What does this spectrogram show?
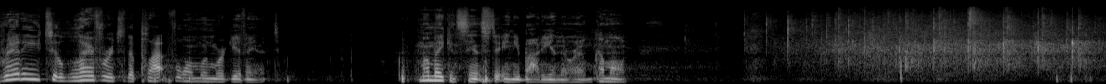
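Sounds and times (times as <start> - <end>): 
speech: 0.0 - 2.9, 4.2 - 6.4
crowd clapping: 7.1 - 11.0.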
